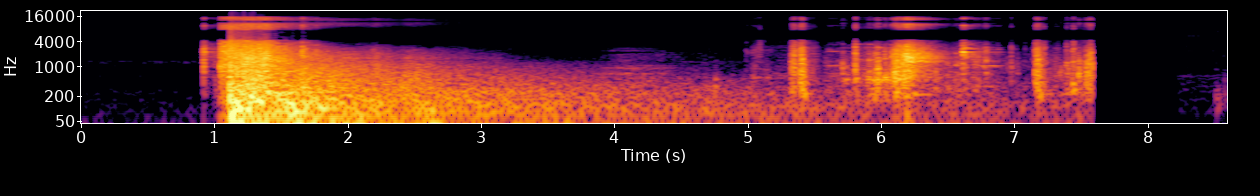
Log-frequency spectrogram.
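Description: A rifle fires a single loud shot that echoes and slowly fades.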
